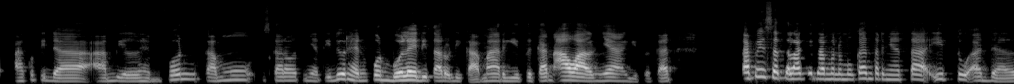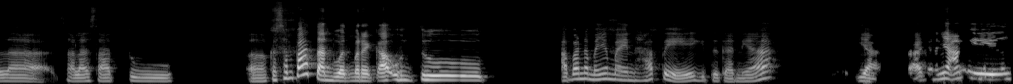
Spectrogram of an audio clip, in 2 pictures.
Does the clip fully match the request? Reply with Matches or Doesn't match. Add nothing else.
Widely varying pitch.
Matches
